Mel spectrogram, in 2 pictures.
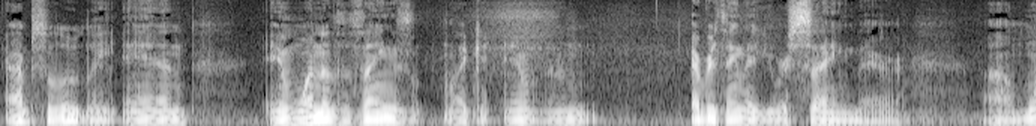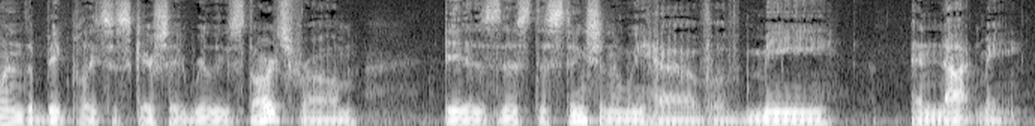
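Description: A man's voice: sits low, fairly even intonation, a little slow, a little mellow. A man in a casual radio discussion, explaining ideas step by step and often checking in with the listener.

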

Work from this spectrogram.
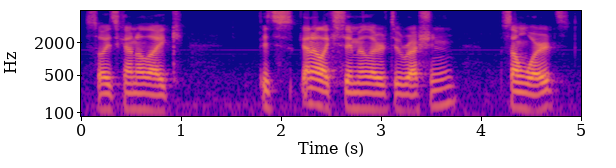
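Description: A young man with a Czech accent, a native Czech speaker, chatting as a podcast guest and talking haltingly with many fillers. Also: medium pitch, steady tone, fairly bright tone, clean tone. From Czech Republic. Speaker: guest hockey player. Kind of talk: casual podcast chat.

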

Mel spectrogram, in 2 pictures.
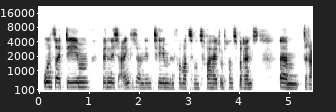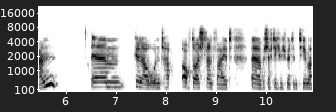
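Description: Higher-voiced young woman, dry dull audio. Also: dry recording. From Berlin, Germany. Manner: hesitant, many fillers and restarts. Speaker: guest, transparency campaigner. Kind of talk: casual interview answers.

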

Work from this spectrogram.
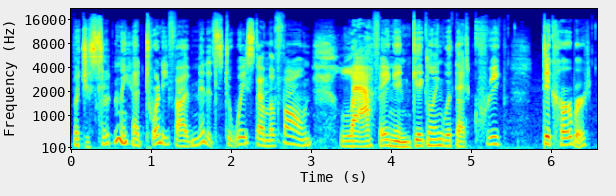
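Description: A woman's voice: low voice, moderate pace, no room sound, lightly acted. A woman acting a resentful, lonely middle-aged wife and mother in a radio drama. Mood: resentful, sarcastic.

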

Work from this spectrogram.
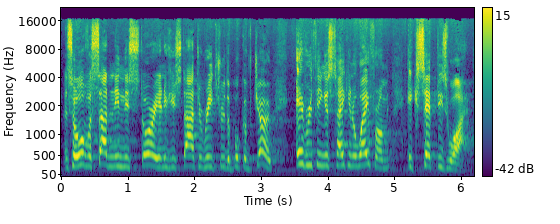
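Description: A man preaching a sermon in a conversational, storytelling way, repeating words as he goes and building from quiet chat to louder preaching. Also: very high voice, quick pace. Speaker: pastor.

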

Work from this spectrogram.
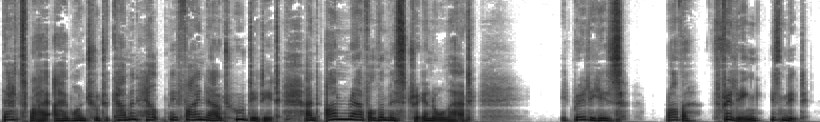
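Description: A woman voicing a breathless, gushing, excitable upper-class older lady in an audiobook. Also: mid-range voice, normal speed, dry recording, clean studio sound, pitched above the performer's own voice, close to an everyday voice. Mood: gleeful, thrilled. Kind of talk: audiobook character voice.

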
